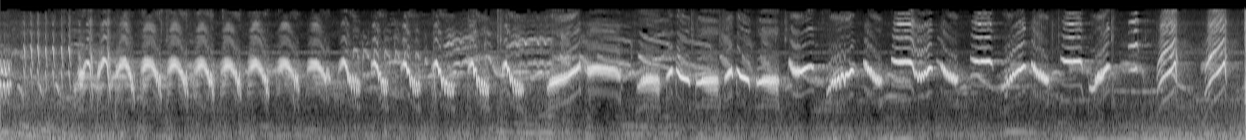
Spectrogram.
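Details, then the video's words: Tame caged Chinese hwamei singing while its cage is carried by hand and shaken: a fast run of loud, repeated down-slurred whistles, then varied looping, swooping phrases with sharp high ticks. "Họa mi thuần điện căng đét - Xách tay lắc lồng hót đỉnh"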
